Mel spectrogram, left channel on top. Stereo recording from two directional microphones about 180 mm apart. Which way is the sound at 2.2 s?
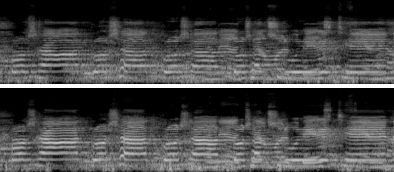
20° right (ahead or behind).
